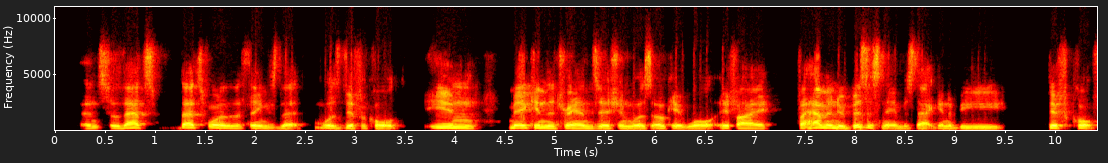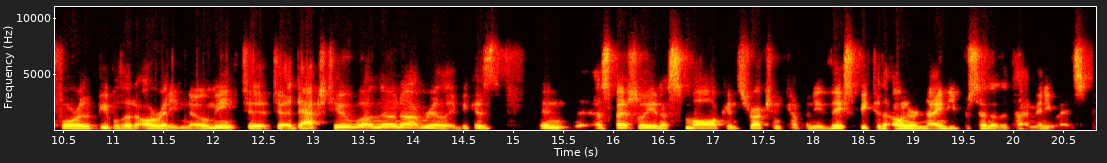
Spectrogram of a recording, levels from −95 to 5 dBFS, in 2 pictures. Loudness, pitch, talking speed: -21 LUFS, 120 Hz, 190 wpm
